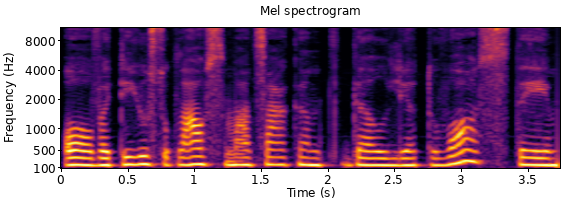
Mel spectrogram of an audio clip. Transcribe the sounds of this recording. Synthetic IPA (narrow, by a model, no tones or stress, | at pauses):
oːʋɐt̪ʲiːjuːsuːklˠɐʊsʲɪmɐɐt̪sɑːkɐnt̪d̪ʲeːlˠlʲiɛt̪ʊʋoːst̪ɐɪ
